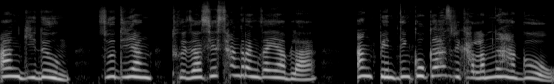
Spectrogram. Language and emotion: Bodo, fearful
